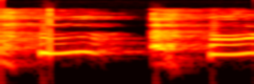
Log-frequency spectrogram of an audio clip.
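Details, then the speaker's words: Adult EMT instructor imitates the seal-like barking cough of croup, a viral infection in children, during a respiratory emergencies lecture; two short, hoarse, honking barks, simulated rather than from a patient. "it's like a like a seal you know like clapping their hands and coughing A kid will sound like that you hear it one time you'll know exactly what it sounds like"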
